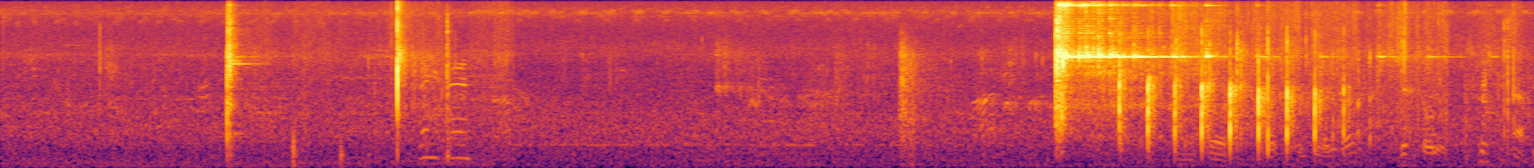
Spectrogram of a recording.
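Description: A disc golf putt striking the chains of a chain basket about ten and a half seconds in: a loud metallic clash, then a jingling rattle of chains that dies away over about three seconds as the putt drops in. Two sharp knocks come earlier.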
